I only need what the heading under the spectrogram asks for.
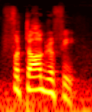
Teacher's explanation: I stress on the second syllable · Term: word stress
